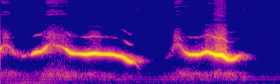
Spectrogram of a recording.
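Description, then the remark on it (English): Someone whistles two clear, gliding birdlike notes, a longer falling one followed by a shorter one after a pause, fairly loud with no talking. “He'll whistle, and it sounds exactly like a bird, and then he'll make his appearance.”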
